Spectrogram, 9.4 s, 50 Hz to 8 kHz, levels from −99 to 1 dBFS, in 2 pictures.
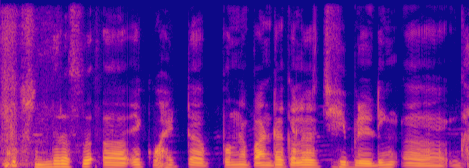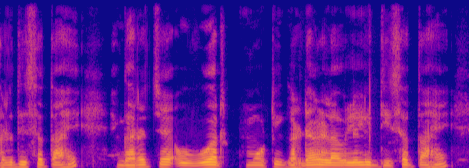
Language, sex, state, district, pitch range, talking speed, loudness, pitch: Marathi, male, Maharashtra, Dhule, 105-120 Hz, 145 wpm, -27 LUFS, 115 Hz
